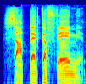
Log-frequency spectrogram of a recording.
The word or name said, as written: Sapeca Femea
